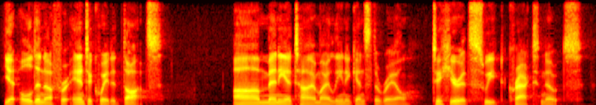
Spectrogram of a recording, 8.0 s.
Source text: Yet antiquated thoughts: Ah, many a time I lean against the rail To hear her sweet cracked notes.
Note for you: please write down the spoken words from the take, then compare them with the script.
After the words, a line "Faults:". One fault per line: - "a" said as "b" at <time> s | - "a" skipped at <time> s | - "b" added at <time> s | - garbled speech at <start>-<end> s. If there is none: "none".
Yet old enough for antiquated thoughts: Ah, many a time I lean against the rail To hear its sweet cracked notes.
Faults:
- "old enough for" added at 0.2 s
- "her" said as "its" at 6.1 s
